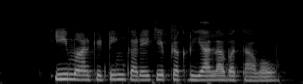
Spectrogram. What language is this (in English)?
Chhattisgarhi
